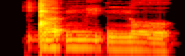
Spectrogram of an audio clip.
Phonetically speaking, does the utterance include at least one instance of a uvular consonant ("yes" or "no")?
no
